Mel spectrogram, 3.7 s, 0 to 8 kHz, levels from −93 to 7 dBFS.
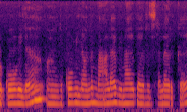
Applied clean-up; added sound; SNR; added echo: neural mask model Resemble Enhance denoiser.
